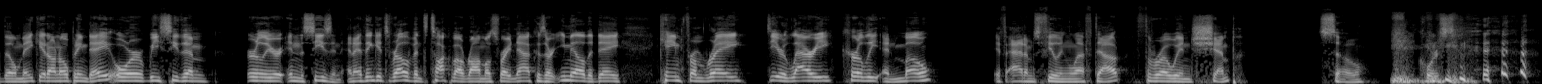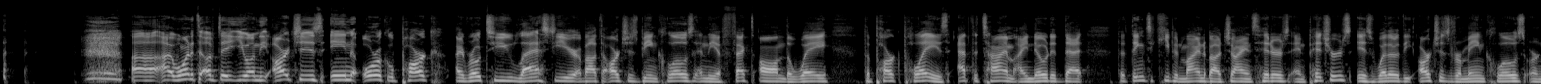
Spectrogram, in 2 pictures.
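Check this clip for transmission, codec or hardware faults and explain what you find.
I find no faults in this clip.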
